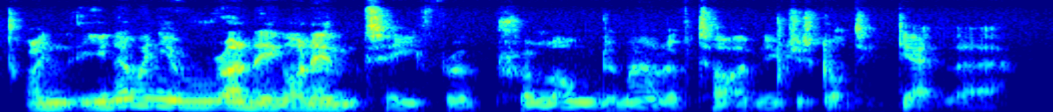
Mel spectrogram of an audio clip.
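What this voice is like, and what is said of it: Slightly croaky tired voice. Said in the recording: “my voice might be a bit croaky”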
